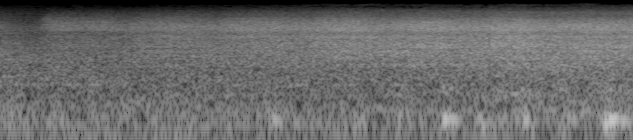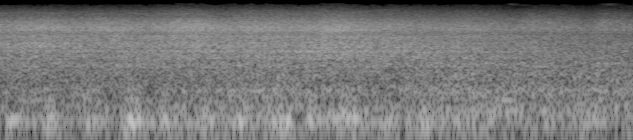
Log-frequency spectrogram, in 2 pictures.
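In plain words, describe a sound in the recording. A steam locomotive chuffs rhythmically as it pulls away.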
